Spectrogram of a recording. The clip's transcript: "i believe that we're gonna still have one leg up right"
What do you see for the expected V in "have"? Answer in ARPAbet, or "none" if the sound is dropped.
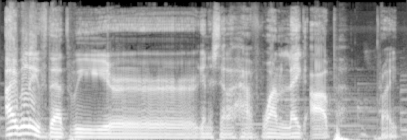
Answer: V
